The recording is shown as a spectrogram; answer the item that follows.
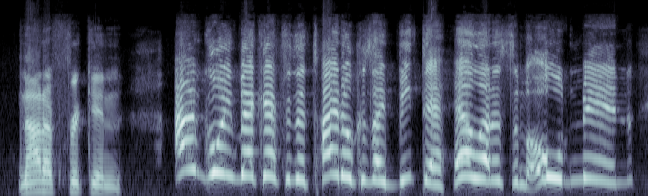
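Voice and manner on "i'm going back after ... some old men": super high-pitched, very high put-on voice. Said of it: "Why did you go really super high pitched voice there?".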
